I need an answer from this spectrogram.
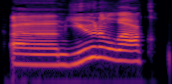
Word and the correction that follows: Unalakleet: no, Unalakleet. Okay, got it. Like mm-hmm. I was struggling with it because it's the way it's spelled and the way it's pronounced are a little different.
